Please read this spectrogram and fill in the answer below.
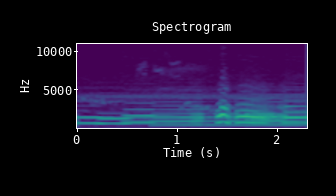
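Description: Gentle flute music with held notes, and a rooster crowing once in the second half, marking daybreak.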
